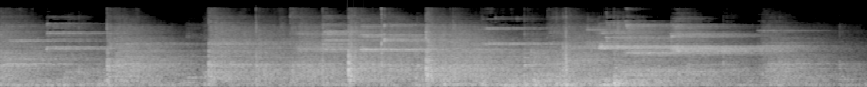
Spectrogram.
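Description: Badminton rally: sharp racket strikes on the shuttlecock about once a second, mixed with short high squeaks of shoes on the court floor.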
